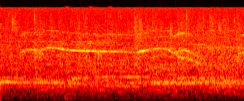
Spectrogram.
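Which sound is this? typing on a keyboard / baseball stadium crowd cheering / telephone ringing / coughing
baseball stadium crowd cheering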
